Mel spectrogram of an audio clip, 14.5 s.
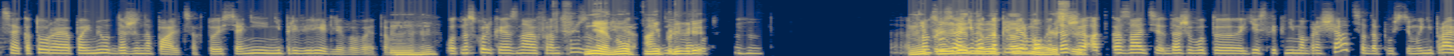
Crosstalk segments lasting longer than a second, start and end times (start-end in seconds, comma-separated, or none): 5.8-7.1, 9.1-10.9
